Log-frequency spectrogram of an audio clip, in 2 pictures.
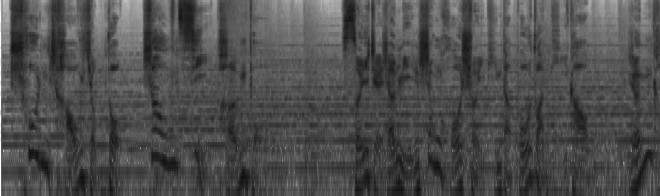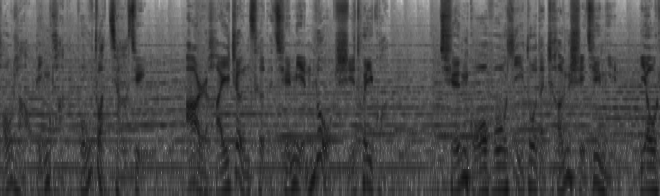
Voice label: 专题 政府 计划生育 厚重, 男国

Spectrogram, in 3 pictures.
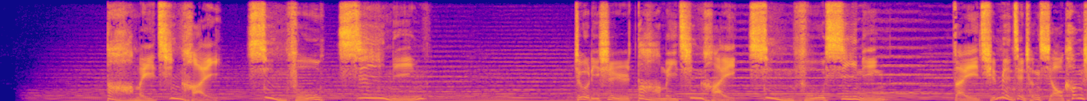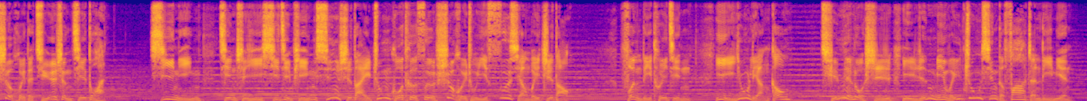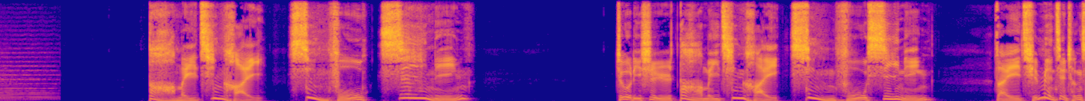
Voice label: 男国 宣传片 城市 抒情; 西宁

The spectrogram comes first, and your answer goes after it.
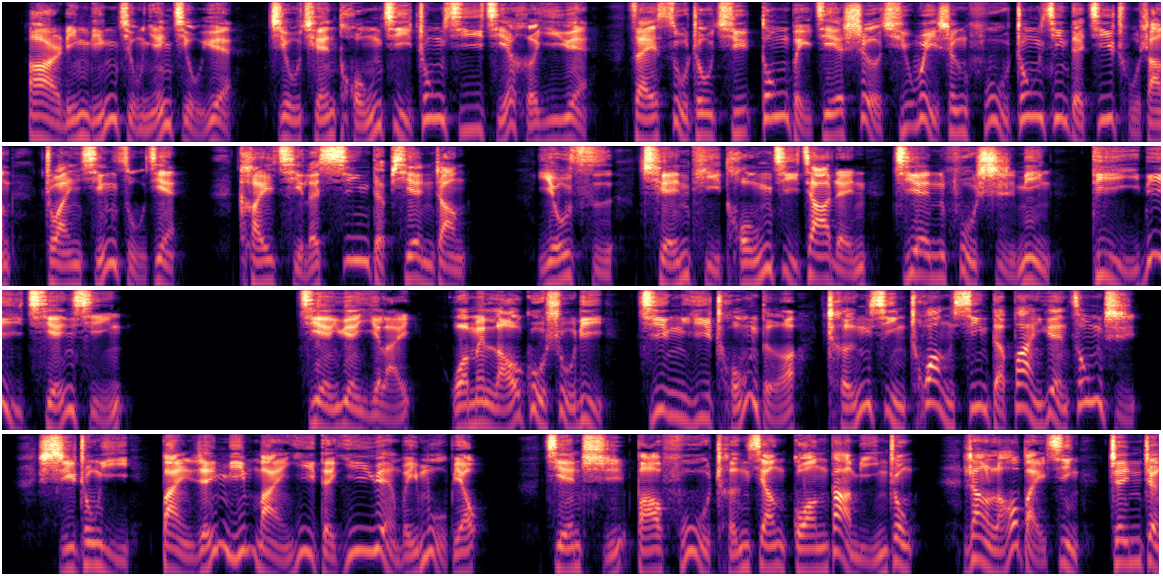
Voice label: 男国 专题 医院 沉稳; 酒泉同济康复工作

